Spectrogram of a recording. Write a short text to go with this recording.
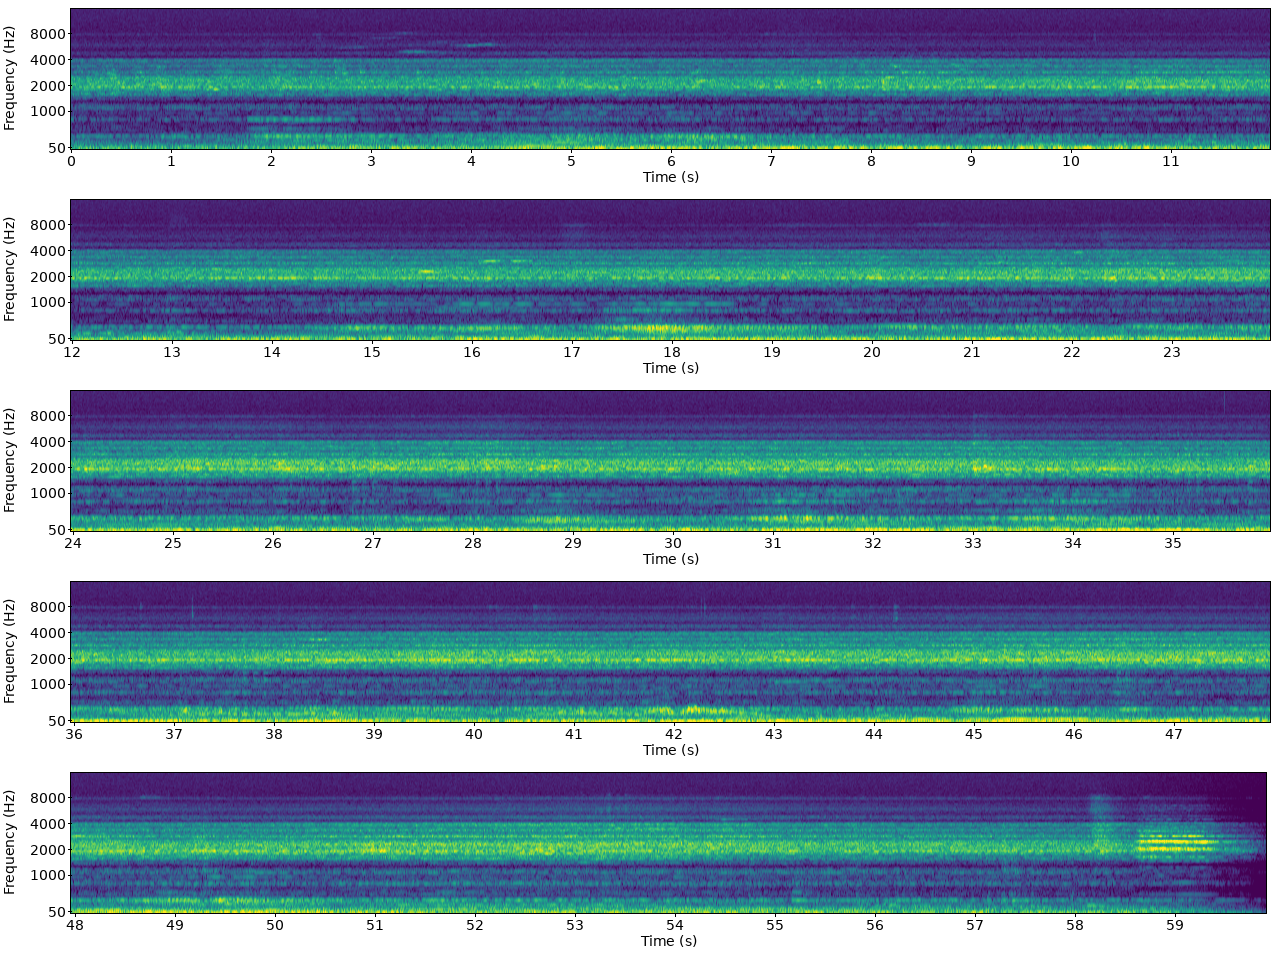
tram pole at an abandoned terminus. recorded with contact mic.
